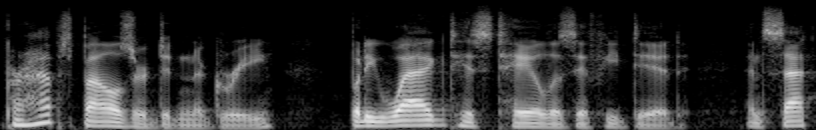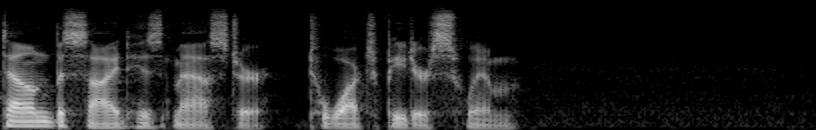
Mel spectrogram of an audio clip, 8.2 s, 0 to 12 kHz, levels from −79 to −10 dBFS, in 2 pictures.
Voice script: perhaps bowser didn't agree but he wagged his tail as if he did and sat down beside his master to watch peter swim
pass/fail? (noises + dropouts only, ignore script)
pass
